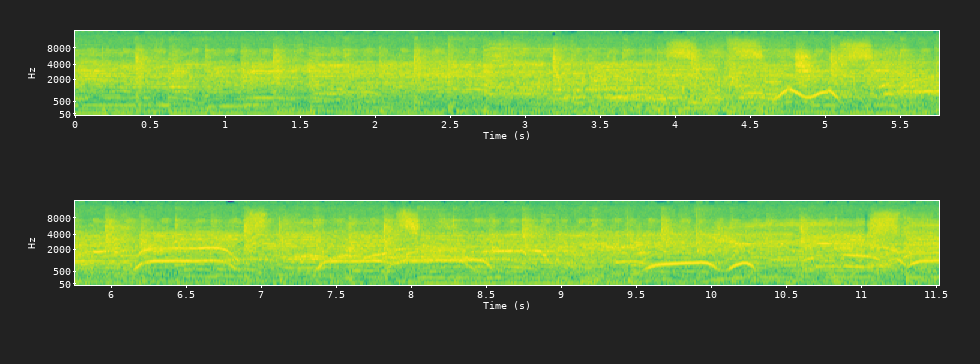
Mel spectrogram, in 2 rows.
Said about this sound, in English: The Princess Princess of Wales wrapped up the Canadian tour with a busy day in Ottawa. Almost 10,000 people came out to cheer, touch, and glimpse the royals.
